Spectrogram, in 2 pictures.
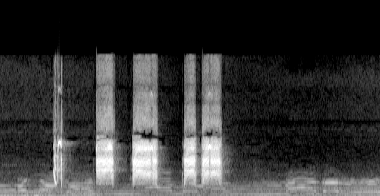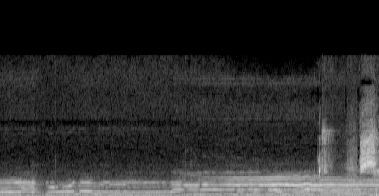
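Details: Sindhi teetar, the Black francolin, delivers a quick series of four rasping, buzzy notes, then falls silent while soft droning music continues; a faint harsh note returns at the end.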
